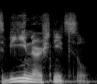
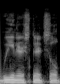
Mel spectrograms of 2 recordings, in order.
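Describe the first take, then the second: First: Wiener begins with a V sound. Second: Wiener begins with an English W sound. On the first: This is the German way of saying it. "German. It's" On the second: This is the American way of saying it. "Probably American. So we say"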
